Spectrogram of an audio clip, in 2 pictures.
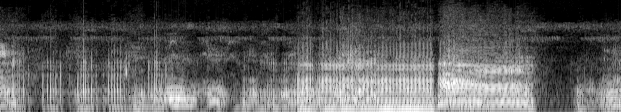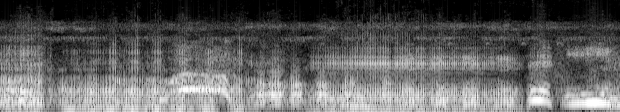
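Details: Hippopotamus chorus of rapid, pulsing grunts and drawn-out harmonic bellows, nearly continuous and loud. One sharp pause falls midway, then the honking resumes, ending with a few rising tonal calls.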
